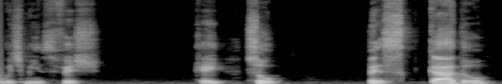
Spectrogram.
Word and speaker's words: pescado: So, pescado becomes pescal. Pescal. So you see how we don't hear the ado it becomes pescal pescal right where are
